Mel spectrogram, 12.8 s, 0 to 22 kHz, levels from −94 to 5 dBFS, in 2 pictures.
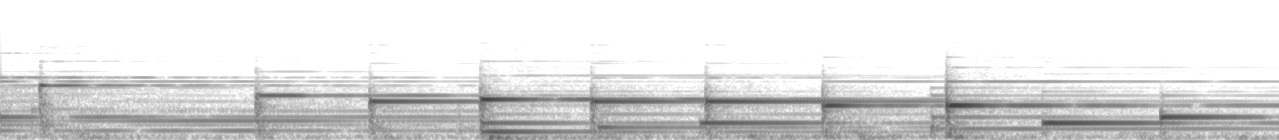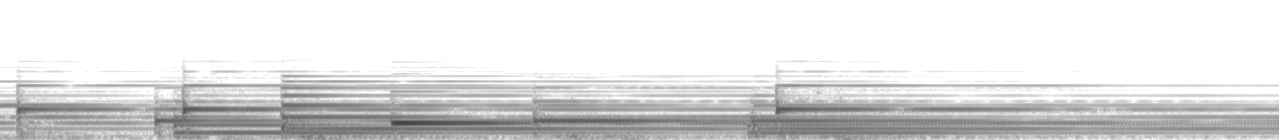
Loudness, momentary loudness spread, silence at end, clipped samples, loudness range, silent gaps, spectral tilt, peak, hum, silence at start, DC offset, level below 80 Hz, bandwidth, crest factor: -35 LUFS; 18 LU; 0 s; under 0.1%; 6 LU; none; -9.5 dB/octave; -18 dBFS; none; 0 s; under 0.1%; -62 dBFS; 3.8 kHz; 18 dB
